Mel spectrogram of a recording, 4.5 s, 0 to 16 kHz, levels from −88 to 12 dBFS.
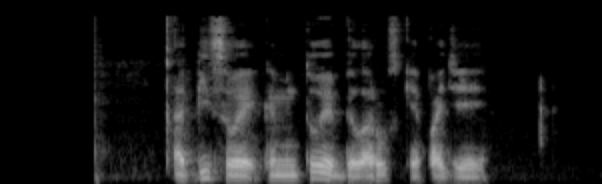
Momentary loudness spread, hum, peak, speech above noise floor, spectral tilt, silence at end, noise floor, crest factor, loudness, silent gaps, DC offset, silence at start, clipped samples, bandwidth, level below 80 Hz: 7 LU; none; -8 dBFS; 40 dB; -4.5 dB/octave; 0.9 s; -64 dBFS; 18 dB; -25 LUFS; none; under 0.1%; 1.25 s; under 0.1%; 11.5 kHz; -60 dBFS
